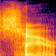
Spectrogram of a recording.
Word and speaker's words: ciao: Uh Playful Cheetah says it's pronounced ciao. Oh, ciao.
